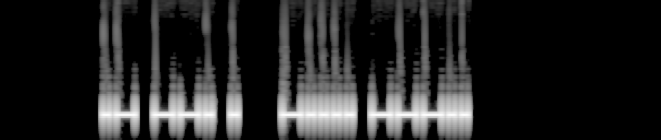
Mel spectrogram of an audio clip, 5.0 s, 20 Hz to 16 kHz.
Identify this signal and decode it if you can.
Morse code, heard as a keyed tone, about 25 wpm, 700 Hz. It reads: AGE 68
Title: Practice QSO - Exchange 3 - More Info - 25wpm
